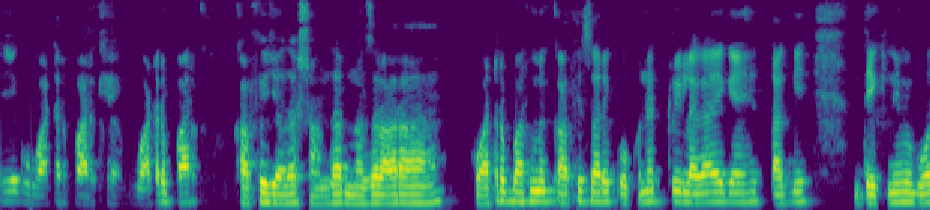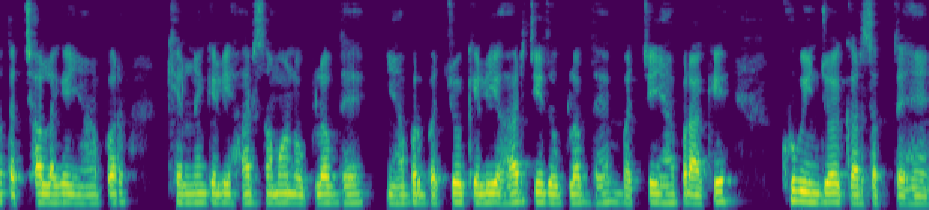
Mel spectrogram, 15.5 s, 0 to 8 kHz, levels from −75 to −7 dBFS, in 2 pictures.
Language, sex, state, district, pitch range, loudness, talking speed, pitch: Hindi, male, Uttar Pradesh, Etah, 120-135 Hz, -17 LUFS, 215 wpm, 125 Hz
